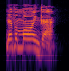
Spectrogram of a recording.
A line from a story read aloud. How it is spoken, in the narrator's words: cried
